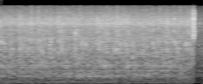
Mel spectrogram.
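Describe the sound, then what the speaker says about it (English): Small water pump on a hot water camping shower running steadily with an even, buzzy whir, heard close and alone, ending in a brief click. "I know it's a little bit noisy, this pump"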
